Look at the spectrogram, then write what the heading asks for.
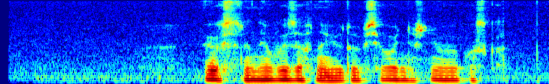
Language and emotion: Russian, neutral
